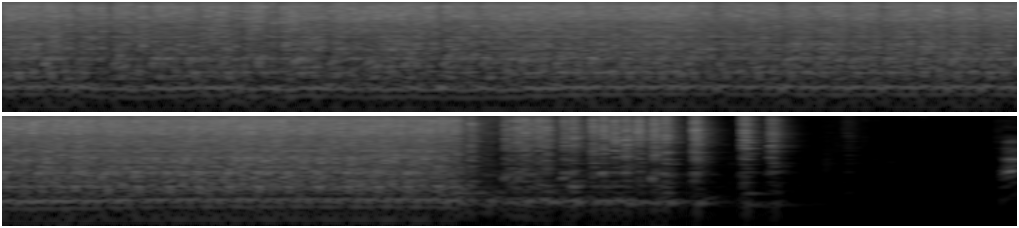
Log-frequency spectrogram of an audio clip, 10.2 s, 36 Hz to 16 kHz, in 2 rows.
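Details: Chevrolet V8 with wrong plug wires and a spring-rigged partial choke roars loud and uneven for several seconds, then stumbles and dies; owner suspects the timing is way too low and plans to advance the distributor.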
